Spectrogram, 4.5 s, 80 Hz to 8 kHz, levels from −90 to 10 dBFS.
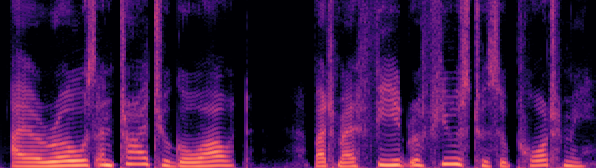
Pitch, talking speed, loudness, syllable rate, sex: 215 Hz, 190 wpm, -16 LUFS, 5.0 syllables/s, female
